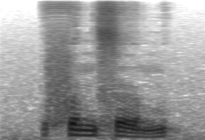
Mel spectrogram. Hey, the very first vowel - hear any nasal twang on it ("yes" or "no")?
no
